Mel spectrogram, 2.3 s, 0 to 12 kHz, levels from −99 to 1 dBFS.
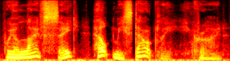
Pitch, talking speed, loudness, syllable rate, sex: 135 Hz, 235 wpm, -19 LUFS, 5.2 syllables/s, male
